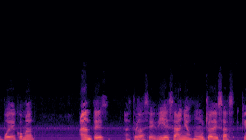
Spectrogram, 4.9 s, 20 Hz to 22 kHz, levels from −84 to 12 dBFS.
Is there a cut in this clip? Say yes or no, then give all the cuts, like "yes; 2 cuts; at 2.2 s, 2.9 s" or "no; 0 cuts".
yes; 1 cut; at 2.7 s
